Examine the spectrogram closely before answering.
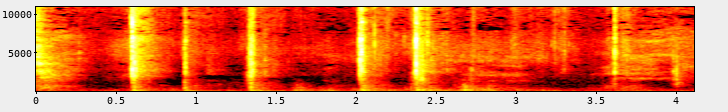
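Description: Sharp metallic clicks and clacks, about seven at irregular intervals, as a 1971 Triumph Tiger 650's clutch hub, primary chain and sprocket are jiggled onto the splined shafts, the parts catching on the splines.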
